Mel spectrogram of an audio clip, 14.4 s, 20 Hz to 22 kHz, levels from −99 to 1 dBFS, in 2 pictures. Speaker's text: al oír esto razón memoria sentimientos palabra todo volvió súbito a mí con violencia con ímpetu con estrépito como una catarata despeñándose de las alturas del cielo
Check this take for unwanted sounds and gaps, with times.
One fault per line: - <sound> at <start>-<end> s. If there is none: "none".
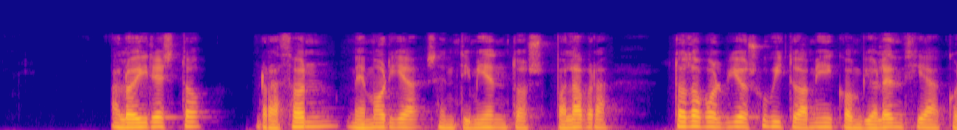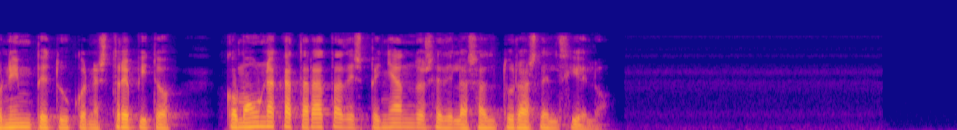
none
